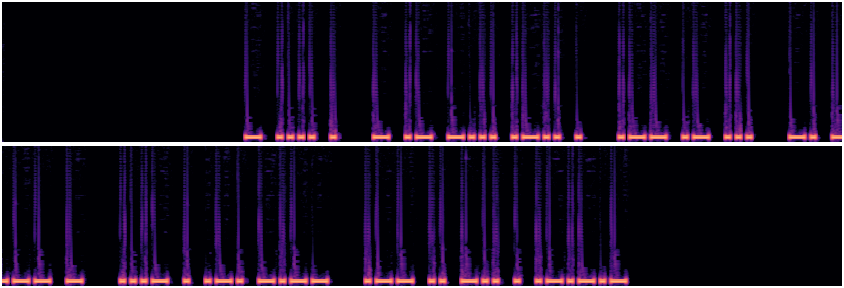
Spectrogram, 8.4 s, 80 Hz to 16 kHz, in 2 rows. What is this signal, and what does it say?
Morse code, heard as a keyed tone, about 46 wpm, 690 Hz. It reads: THE TABLE WAS NOT VERY WIDE.
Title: Sentences from Top 1000 Words - Review Part 6 - 45wpm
